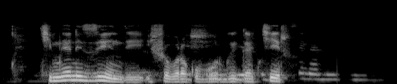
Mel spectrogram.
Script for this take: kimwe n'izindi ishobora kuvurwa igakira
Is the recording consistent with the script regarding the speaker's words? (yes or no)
yes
